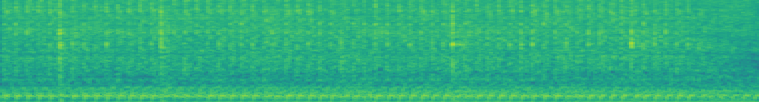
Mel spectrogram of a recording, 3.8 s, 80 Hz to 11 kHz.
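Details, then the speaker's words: 1981 Yamaha XJ650 bobber idling loud and rough with an occasional sharp exhaust pop about every second as it warms up after choke; normal, it pops more once warm. "It gets loud, it really does. So, as you can hear, it's popping and banging right now."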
